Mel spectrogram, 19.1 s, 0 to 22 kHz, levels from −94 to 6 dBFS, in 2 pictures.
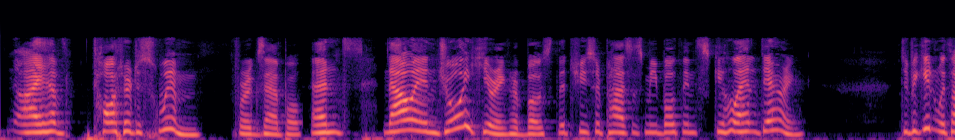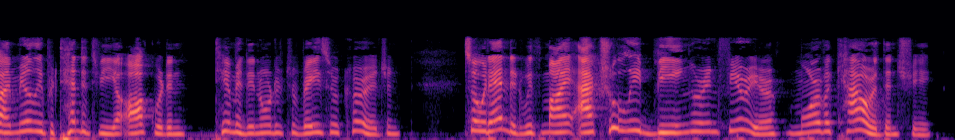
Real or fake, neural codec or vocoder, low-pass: real; none; 7.2 kHz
